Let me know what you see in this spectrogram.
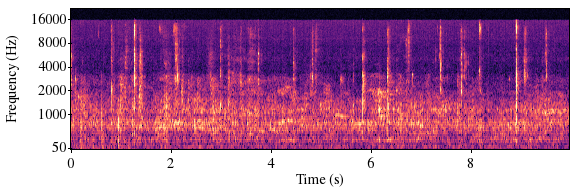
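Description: Close-miked chewing: soft, irregular mouth clicks and smacks of someone eating, with faint sounds of fingers tearing chicken off the bone on a plate.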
